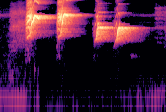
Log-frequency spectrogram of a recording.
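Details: Olive-backed tailorbird singing two ringing high notes followed by two slightly lower, drawn-out slurred notes, all loud and clear against silence.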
